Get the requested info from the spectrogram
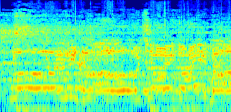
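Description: Loud live music over a PA: a Vietnamese song with a wavering, gliding sung melody over band accompaniment.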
